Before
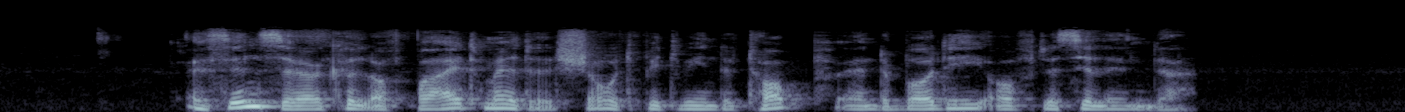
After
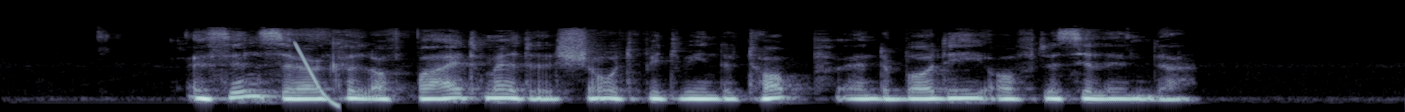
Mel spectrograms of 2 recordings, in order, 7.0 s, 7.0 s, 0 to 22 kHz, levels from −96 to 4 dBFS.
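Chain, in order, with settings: resonant low shelf 170 Hz +13 dB, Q 3; frequency shift +360 Hz; painted sound fall, 1.47–1.7, 210–4800 Hz -27 dBFS; gain -2 dB

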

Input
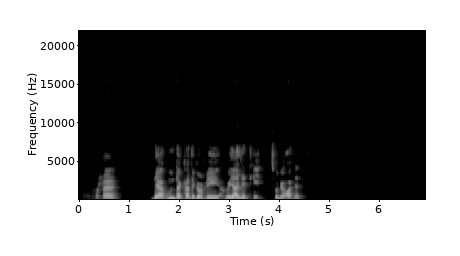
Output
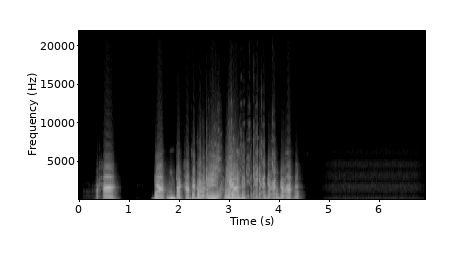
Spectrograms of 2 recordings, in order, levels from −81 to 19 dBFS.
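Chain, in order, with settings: minimum comb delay 0.63 ms; graphic EQ 125/250/500/1000/2000/4000 Hz +10/+6/+6/+9/+12/+9 dB; AGC gain up to 16.5 dB; 2.14–4.22 echoes that change speed 0.13 s, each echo +4 st, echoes 3; gain -2.5 dB

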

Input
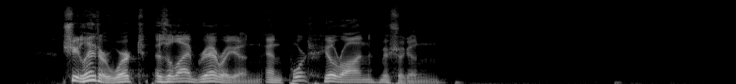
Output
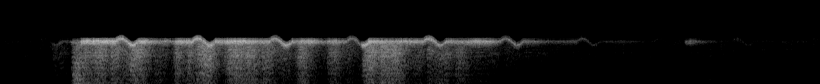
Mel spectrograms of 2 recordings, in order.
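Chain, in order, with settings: gate with hold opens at -58 dBFS; tilt -4 dB/oct; compressor 3:1, threshold -31 dBFS, peak gain reduction 18.5 dB; flange 0.58 Hz, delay 6 ms, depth 2 ms, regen +81%; wide varispeed 0.898×; crackle 88/s -47 dBFS; noise vocoder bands 3; feedback echo 0.482 s, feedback 33%, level -17.5 dB; reverb RT60 0.60 s, pre-delay 3 ms, DRR -3 dB; inverted band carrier 3100 Hz; record warp 78 rpm, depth 250 cents; gain +6.5 dB

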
